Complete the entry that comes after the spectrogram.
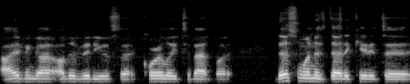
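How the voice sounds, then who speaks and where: The voice has a dark, mellow tone and a monotone, flat intonation in an American accent, with a dry, close sound and no echo. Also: man. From US Northeast, Connecticut (New Haven area). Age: 20s. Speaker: photographer. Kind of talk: interview. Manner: casual, halting with fillers.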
